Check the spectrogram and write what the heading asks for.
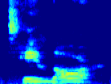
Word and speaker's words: K'Ehleyr: Shows up and she says, I am Kalar.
